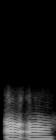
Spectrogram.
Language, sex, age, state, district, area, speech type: Assamese, female, 30-45, Assam, Goalpara, rural, conversation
